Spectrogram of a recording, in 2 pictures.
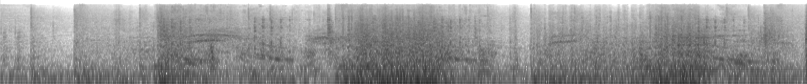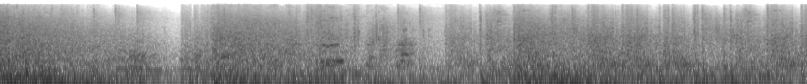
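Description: Gunfire rattles rapidly in a video game.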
